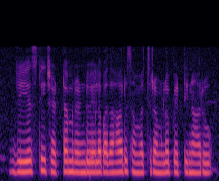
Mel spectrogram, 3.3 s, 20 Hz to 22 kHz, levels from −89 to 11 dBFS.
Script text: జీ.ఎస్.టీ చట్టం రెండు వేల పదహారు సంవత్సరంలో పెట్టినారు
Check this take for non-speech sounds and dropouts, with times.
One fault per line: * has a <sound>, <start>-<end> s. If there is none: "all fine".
all fine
